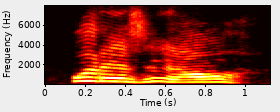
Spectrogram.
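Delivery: high falsetto question; imitated woman. Woman answering her fiancé's news, high imitated voice. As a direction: squeak it out as the woman.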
